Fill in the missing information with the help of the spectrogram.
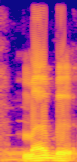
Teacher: ketika sukun asli ya, bukan karena waqaf, maka dihukumi qalqalah sugro ya. Cara membacanya harus ada pantulan mab, seperti itu ya.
